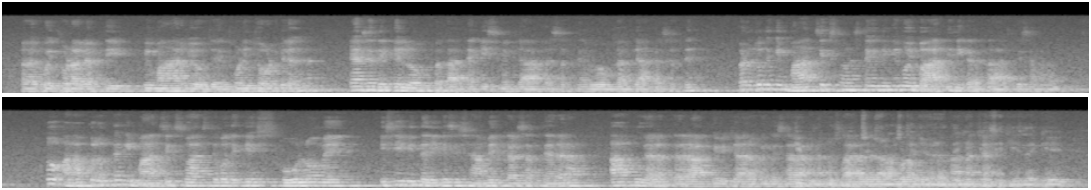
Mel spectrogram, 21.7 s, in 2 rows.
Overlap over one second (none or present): present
